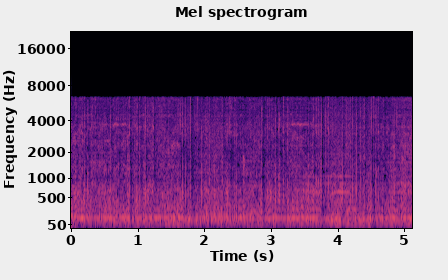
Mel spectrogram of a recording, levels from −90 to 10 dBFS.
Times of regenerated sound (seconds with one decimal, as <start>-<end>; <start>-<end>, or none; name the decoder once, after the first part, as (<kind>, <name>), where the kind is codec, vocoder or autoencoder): 0.0-1.7 (vocoder, HiFi-GAN); 2.3-3.7; 4.5-5.1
